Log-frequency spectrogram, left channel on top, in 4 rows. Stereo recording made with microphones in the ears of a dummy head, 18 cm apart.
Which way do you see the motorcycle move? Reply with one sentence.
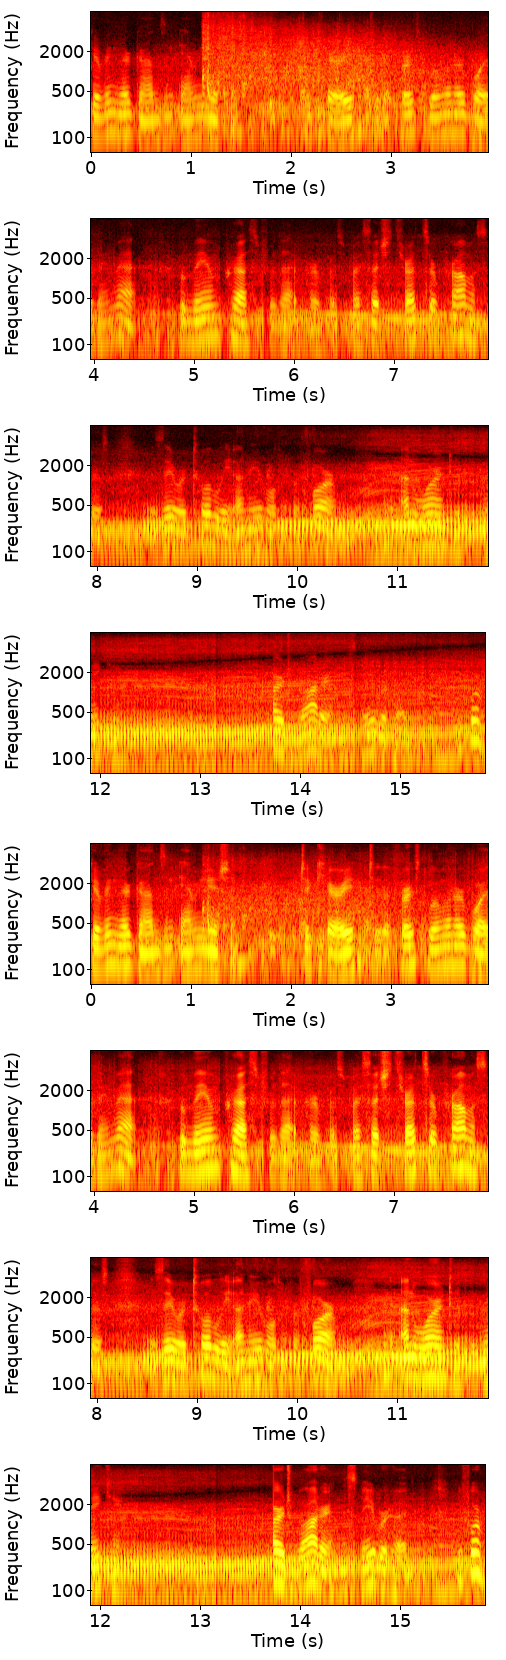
In this clip you hear the motorcycle go from the right side to the left.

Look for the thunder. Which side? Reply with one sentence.
In this clip you hear the thunder on the left.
